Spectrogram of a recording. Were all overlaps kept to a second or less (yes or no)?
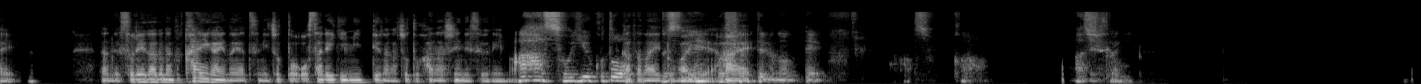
no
